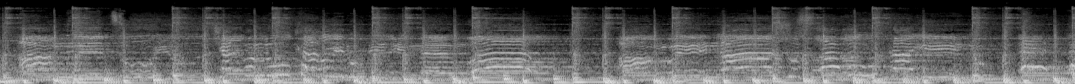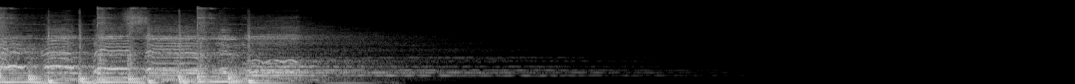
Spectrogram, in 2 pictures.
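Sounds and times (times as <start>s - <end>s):
Ukrainian folk song army remix: 0.0s - 16.2s.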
